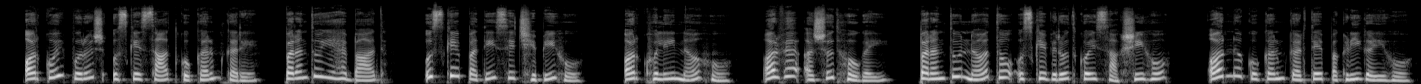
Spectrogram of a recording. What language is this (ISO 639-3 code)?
hin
